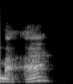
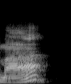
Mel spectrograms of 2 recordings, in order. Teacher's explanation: in this first case it is falling down and rising in the second case it is going from bottom to the top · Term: second tone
